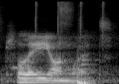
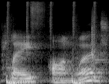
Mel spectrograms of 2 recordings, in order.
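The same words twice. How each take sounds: First: A y sound joins play to on smoothly. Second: Play and on are separated without linking. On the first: The speaker calls it right. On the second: The speaker calls it wrong. "That's not smooth"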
